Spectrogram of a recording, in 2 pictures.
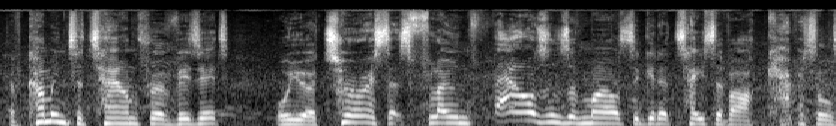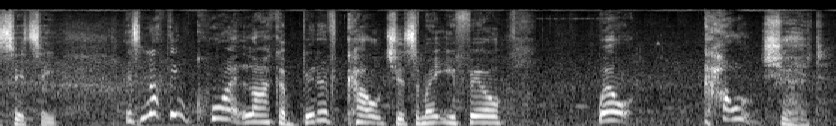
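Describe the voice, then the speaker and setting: A man's voice: sits high, very animated, normal speed, slight background noise. A man presenting a food show, narrating with a playful, theatrical delivery and chatting with guests.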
